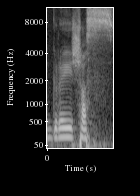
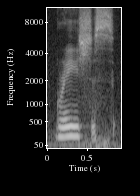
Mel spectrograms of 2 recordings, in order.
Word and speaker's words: gracious: We spelled with O-U-S we have gracious. Don't say gracious. no, gracious.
